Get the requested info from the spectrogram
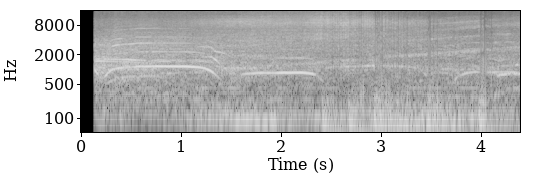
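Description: Live pop concert heard from among the audience: voices hold long high sung notes that slide up into each note and fall away at the end, over the band's heavy bass beat.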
